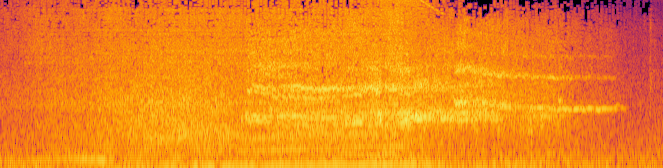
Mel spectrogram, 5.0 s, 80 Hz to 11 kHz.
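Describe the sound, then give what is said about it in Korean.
Car tires screech in a long skid as a car stops hard in a near collision at a city street intersection; a loud, sustained squeal of wavering whining tones that swells in the middle and trails off after several seconds. “(34번가와 2번로가 교차하는 길 한복판에서) 차량 두 대가 충돌할 뻔했다. 두 대 모두 말도 안 되는 각도로 멈춰 섰고”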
